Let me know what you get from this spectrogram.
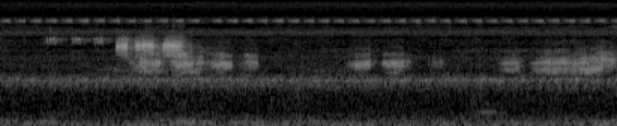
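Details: Frogs calling together in Bali, Indonesia, with a loud cluster of quick, rattling croaks near the start and scattered shorter pulsed calls afterwards, set against constant high-pitched insect buzzing.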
